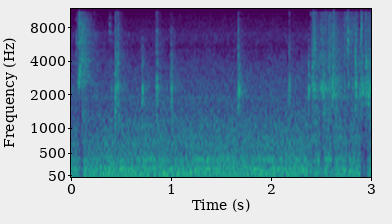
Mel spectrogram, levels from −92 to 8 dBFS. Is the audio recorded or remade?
recorded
